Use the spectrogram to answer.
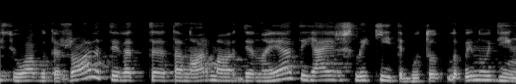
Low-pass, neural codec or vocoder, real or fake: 7.2 kHz; none; real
